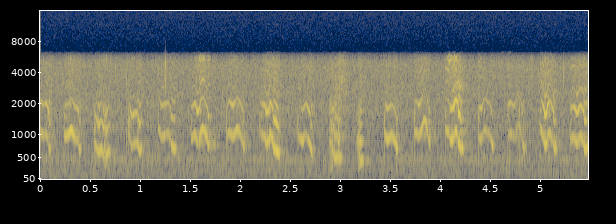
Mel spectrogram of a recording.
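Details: Whippet pups aged 15 days cry in a continuous run of squeaky, warbling whines, each note twisting in pitch, roughly three per second, with a faint background hum.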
